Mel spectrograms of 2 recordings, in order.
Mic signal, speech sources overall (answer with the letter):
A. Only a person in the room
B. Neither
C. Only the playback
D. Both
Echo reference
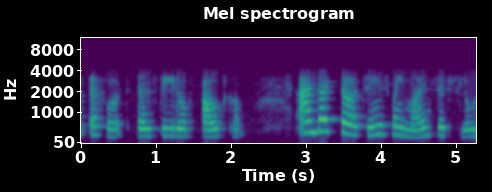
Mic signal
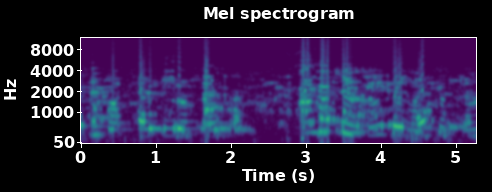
C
